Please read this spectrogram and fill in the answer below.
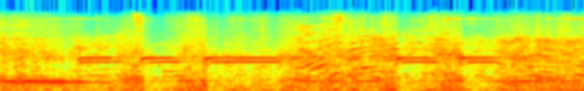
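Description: Running noise inside a moving passenger train coach. A high two-note tone sounds in short blasts, three in the first half and two more near the end, with voices in the car.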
